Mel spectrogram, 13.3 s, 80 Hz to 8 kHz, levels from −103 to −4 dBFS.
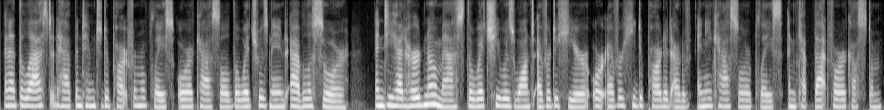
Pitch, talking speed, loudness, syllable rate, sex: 195 Hz, 225 wpm, -17 LUFS, 5.4 syllables/s, female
